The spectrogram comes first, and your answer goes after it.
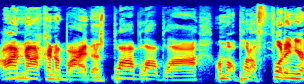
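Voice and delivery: put-on yelling sitcom-dad voice. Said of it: "yelling at the mall".

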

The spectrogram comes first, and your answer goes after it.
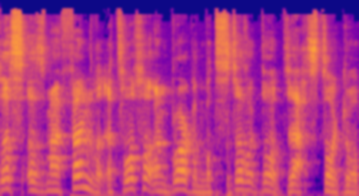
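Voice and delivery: alien creature voice, cartoonish. Recounting the ending of Lilo and Stitch to the other speaker: Stitch impression. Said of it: "That's my Stitch impression".

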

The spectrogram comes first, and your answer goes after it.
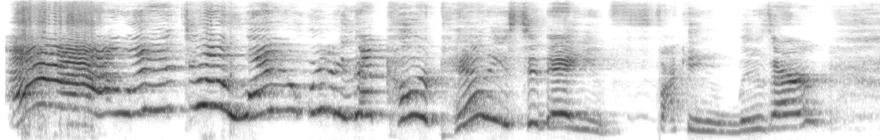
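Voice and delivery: frantic, shrill, very high, rattled-off jittery rant. Speaker voicing what her lady parts sound like, spazzy lady-parts voice. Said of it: "They're total spazzes".

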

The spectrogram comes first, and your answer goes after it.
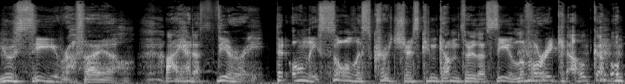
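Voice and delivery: super growly, wicked villain voice. A character speaking to raphael, in a super growly evil voice. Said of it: "with his super growly evil voice".

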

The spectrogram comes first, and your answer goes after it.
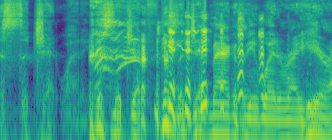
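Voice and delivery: confiding stage-whispered aside. Retelling what a brother said at a wedding: imitating someone whispering. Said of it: "my brother whispers to me".

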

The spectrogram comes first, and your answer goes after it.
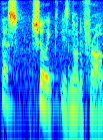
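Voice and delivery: plain

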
